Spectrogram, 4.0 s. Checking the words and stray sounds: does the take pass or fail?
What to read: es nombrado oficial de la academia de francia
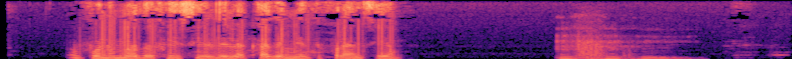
fail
